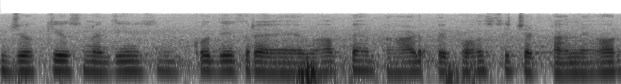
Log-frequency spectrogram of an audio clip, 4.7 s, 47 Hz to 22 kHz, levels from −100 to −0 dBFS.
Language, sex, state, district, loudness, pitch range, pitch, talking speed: Hindi, male, Bihar, Purnia, -19 LUFS, 115-125 Hz, 125 Hz, 220 wpm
